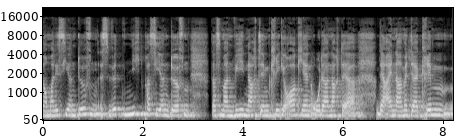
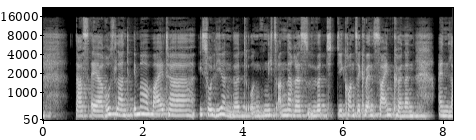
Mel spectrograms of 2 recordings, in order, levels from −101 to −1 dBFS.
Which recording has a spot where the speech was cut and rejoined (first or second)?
first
